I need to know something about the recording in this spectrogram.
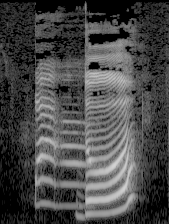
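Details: Young child with a cochlear implant in a Hindi/Urdu speech therapy practice session, counting and repeating words after the mother; speech of a child with a cochlear implant.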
